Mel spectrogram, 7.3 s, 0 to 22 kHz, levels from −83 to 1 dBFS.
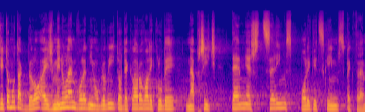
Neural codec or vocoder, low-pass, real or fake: none; 14.4 kHz; real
